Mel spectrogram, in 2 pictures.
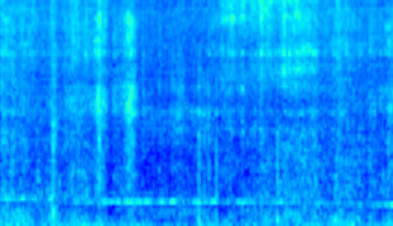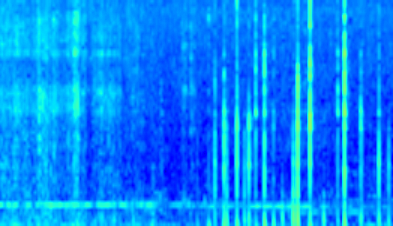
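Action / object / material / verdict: tap / flat wooden cutout shaped like a flower / wood / none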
